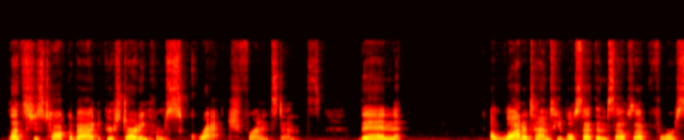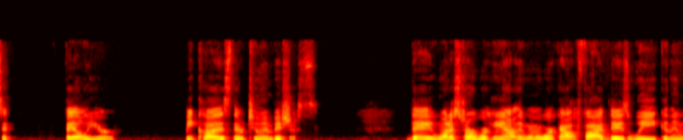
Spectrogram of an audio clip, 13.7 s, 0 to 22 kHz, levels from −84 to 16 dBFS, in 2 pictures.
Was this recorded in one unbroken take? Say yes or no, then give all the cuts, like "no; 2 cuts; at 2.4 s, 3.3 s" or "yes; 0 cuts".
yes; 0 cuts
